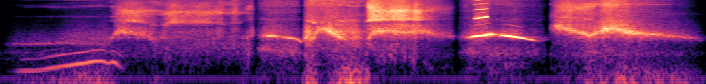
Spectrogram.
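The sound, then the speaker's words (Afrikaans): Wild storm wind howls and whistles, its pitch sliding up and down between gusty, hissing bursts, loud and unbroken for about seven seconds. “Skielik, sommer net so, hoor die mense iets soos 'n woeste, vreeslike stormwind.”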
